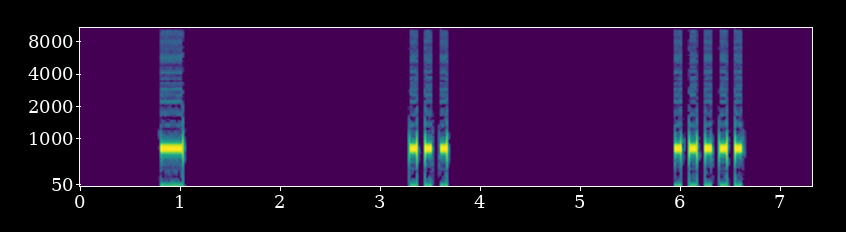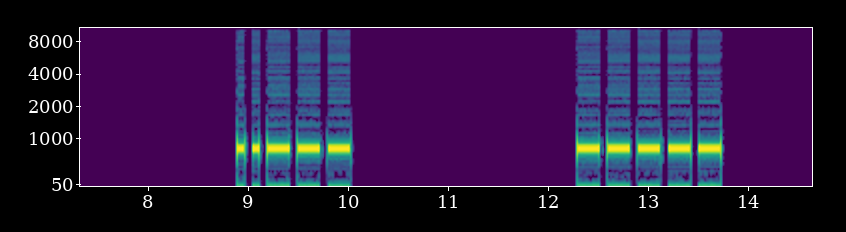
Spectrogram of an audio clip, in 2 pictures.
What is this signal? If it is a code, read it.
Morse code, heard as a keyed tone, about 16 wpm, spaced as for 4 wpm, 800 Hz. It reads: TS520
